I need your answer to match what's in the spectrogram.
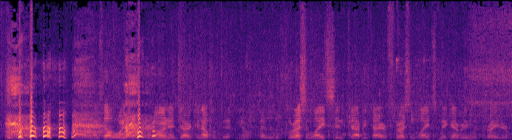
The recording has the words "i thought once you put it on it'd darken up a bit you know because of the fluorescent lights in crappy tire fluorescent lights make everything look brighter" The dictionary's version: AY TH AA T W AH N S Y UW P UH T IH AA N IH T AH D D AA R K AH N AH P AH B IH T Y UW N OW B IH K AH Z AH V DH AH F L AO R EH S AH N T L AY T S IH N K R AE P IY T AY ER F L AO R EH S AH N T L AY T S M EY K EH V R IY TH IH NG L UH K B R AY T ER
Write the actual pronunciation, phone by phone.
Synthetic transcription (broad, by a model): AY S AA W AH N IH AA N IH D D AA R K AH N AH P AH B IH T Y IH N OW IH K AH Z AH V DH AH F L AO R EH S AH N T L AY T S IH N K R AE P IY T AY ER F L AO R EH S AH N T L AY T S M EY K EH V R IY TH IH NG L UH K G R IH T ER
